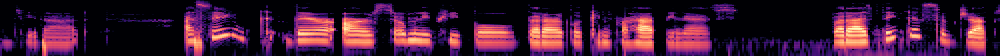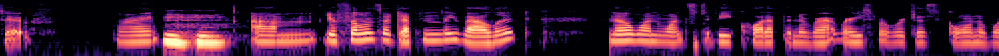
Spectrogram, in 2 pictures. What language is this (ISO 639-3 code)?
eng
